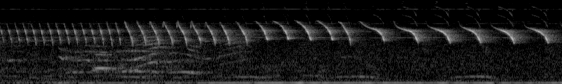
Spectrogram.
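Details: Canary song used as a training sound to make canaries sing louder and longer: a rapid trill of clipped notes gradually slowing into spaced, steeply descending whistled notes, with faint lower warbling in the background.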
